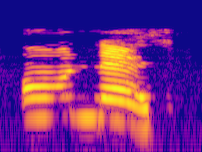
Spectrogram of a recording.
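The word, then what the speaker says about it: honest: एच क्या हो जाएगा? साइलेंट। तो ये क्या बन जाएगा? ऑनेस्ट। ऑनेस्ट यानी ओ।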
